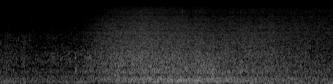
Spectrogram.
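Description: Waves wash up onto a beach.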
